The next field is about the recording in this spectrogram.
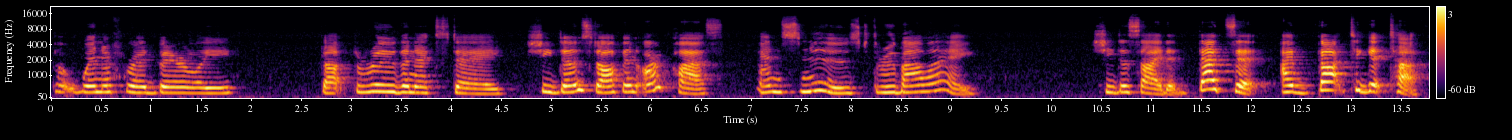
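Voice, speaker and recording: A woman reading a storybook aloud to young children, animated and deliberate, pausing to put questions to her listeners. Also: high voice, rough recording.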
